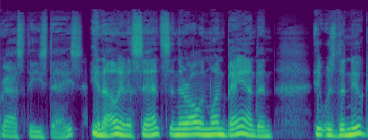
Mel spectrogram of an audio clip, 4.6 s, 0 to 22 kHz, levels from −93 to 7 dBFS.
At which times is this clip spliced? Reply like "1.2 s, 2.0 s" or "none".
1.1 s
